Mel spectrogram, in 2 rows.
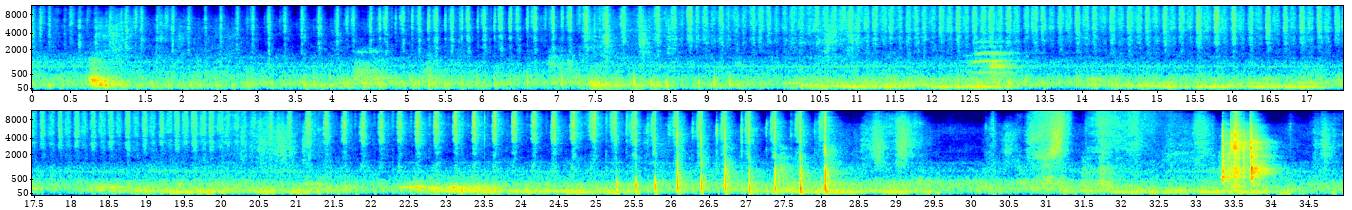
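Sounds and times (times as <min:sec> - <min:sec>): hands rubbing skin: 0:17.1 - 0:29.3.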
